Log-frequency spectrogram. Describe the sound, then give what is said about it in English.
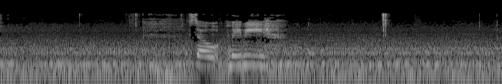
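Steady low rumble of a car in motion, heard from inside the cabin as it turns a corner past a truck, continuing throughout with a brief stretch of someone speaking partway through. “I lost my train of thought there as I was trying to turn the corner and not hit this truck.”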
